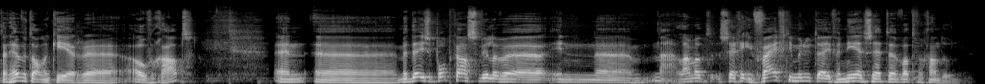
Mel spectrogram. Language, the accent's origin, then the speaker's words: Dutch; near Rotterdam, South Holland, Netherlands; now in Goes, Netherlands; ik ben geboren onder de rook van Rotterdam.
